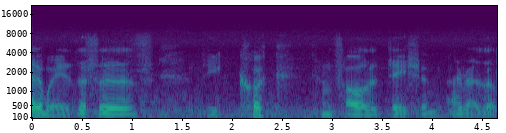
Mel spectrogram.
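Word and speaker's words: Cooke: still there the old cookies in the fire box because everybody called The Cook which is spelled c o o k e everybody called them cookies but in reality it's really just cook actually interesting to note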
